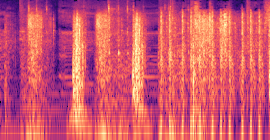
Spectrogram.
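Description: Gunfire in a video game: several loud, close bursts of shots come in uneven clusters, then a rapid string of quicker pops, with no voices.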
